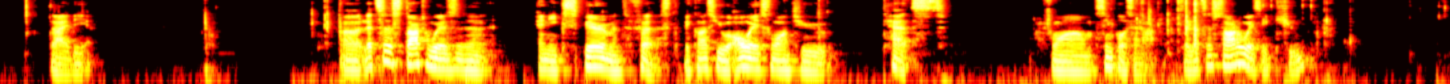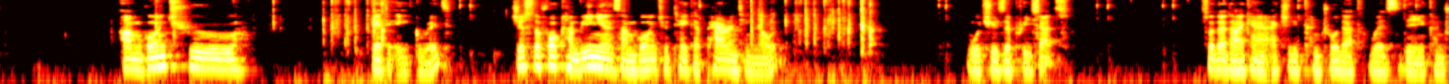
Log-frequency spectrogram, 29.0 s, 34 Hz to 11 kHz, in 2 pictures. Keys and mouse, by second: 0.3 drag, 2.4 ctrl+alt+shift+w, 2.9 x, 3.4 ctrl+a, 13.1 alt+shift+click, 14.2 middle drag, 16.2 ctrl+a, 19.5 middle drag, 21.3-24.2 drag, 25.5 click, 27.4 click.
